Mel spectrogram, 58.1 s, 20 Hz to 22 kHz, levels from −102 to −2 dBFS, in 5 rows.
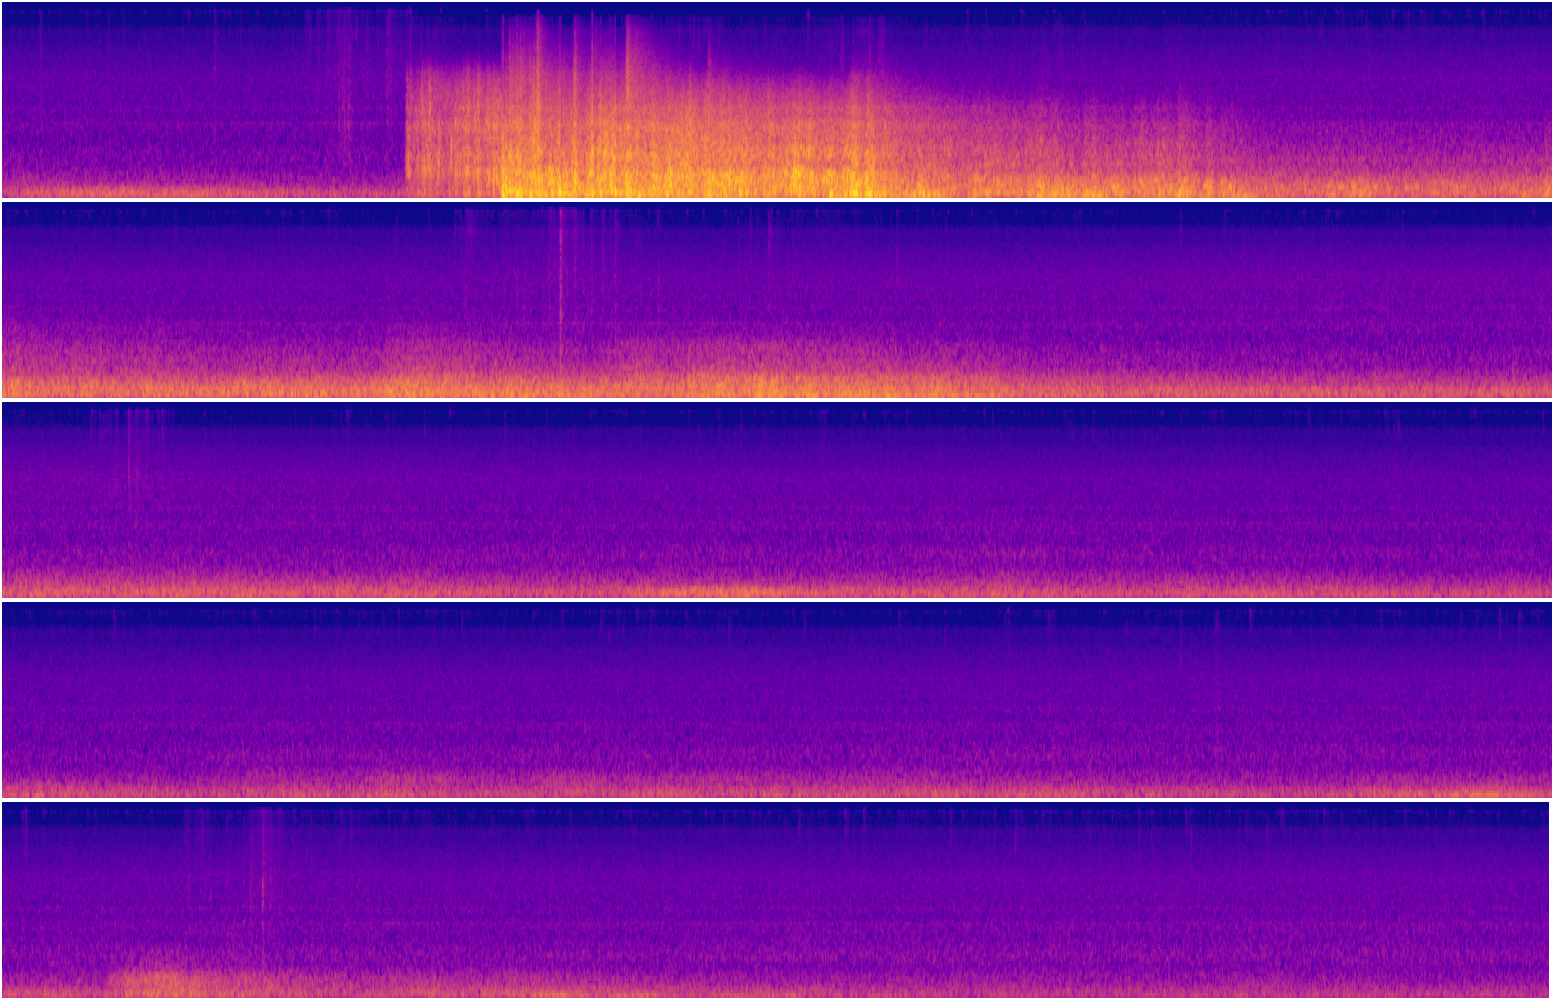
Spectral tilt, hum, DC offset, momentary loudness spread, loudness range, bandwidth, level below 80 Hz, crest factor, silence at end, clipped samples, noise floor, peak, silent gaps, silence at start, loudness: -8.5 dB/octave; none; under 0.1%; 31 LU; 29 LU; 9 kHz; -46 dBFS; 26 dB; 6.7 s; under 0.1%; -57 dBFS; 0 dBFS; none; 0.45 s; -22 LUFS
